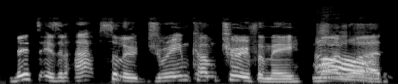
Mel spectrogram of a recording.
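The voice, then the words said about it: British accent. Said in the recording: “what a wonderful accent you have ... I love the accent. The accent is so adorable ... British accent”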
